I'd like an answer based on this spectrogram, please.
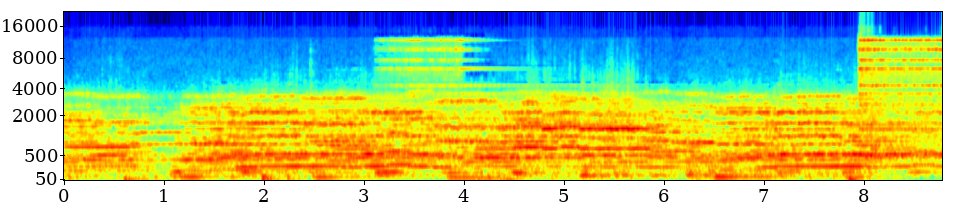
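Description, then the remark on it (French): A telephone rings at home in short, bright bursts that cut in and out over a dense, steady tonal background, loud, with no one speaking. “Chaque fois que l'appareil sonne, il court décrocher pour rien.”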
